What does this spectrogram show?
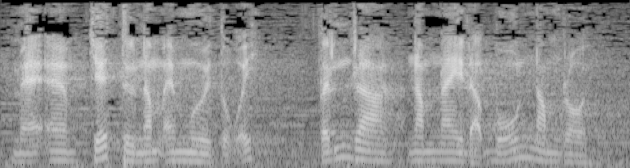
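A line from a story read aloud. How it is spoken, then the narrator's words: Low downcast voice. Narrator (Vietnamese): xịu mặt xuống, nó trả lời bằng giọng trầm trầm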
